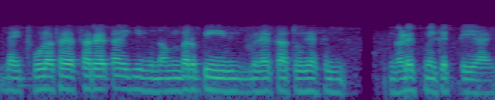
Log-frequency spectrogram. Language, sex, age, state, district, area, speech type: Hindi, male, 18-30, Madhya Pradesh, Narsinghpur, rural, conversation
